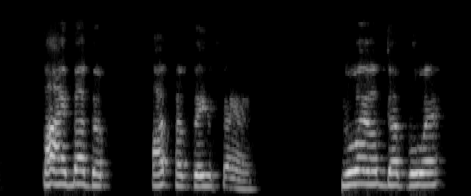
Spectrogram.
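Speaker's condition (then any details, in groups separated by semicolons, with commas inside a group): Speech impairment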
